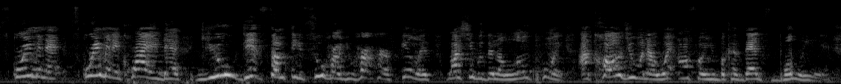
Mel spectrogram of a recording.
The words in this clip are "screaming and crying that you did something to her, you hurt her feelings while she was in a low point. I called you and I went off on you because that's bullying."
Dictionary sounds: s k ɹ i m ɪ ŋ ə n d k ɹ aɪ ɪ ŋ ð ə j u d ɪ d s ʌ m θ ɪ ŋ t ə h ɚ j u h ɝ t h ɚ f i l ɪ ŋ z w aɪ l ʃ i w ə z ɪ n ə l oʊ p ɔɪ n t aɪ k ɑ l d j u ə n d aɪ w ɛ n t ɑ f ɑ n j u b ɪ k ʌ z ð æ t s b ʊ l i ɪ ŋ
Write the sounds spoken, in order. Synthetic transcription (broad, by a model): s k ɹ i m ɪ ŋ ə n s k ɹ aɪ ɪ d ð ə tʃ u d ɪ d s ʌ m θ ɪ ŋ t ə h ɚ j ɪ h ɝ t h ɚ f i l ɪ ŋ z w aɪ l ʃ i w ə z ɪ n ə l oʊ p ɔɪ n t aɪ k ɑ l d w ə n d aɪ w ɛ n t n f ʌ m j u b ɪ k ʌ z ð æ t s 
